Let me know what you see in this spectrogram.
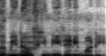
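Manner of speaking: very quiet, hushed voice, barely above a murmur. Retelling what the speaker's mom said after figuring things out, quoting mom very quietly. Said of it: "very quietly".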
